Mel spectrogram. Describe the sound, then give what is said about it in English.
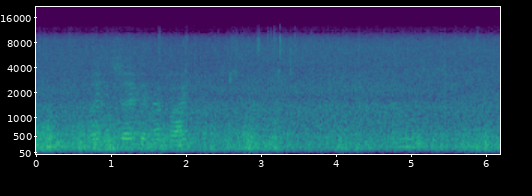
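Steady rain from a thunderstorm hisses and patters throughout, with a low, rolling rumble of thunder underneath moving in the opposite direction to the rain, the whole scene holding at an even, moderate level without any sharp cracks. “The thunder seems to be going in the opposite direction to the rain.”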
